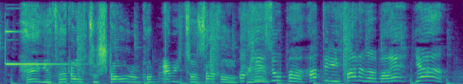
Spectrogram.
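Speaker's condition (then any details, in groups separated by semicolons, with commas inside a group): No condition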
